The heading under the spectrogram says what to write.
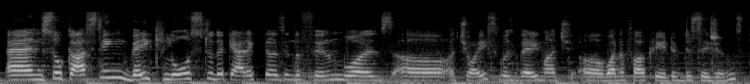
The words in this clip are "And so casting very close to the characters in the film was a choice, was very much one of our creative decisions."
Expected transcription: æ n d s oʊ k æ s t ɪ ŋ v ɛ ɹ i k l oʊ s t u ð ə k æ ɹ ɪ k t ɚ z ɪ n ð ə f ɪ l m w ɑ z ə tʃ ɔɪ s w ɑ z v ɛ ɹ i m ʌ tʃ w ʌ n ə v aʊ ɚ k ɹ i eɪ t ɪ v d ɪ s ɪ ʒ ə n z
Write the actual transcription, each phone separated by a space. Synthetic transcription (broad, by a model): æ n d s oʊ k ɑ s t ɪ ŋ v ɛ ɹ i k l oʊ s t u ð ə k æ ɹ ɪ k t ɚ z ɪ n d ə f ɪ l m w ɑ z ə tʃ ɔɪ s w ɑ z v ɛ ɹ i m ʌ tʃ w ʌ n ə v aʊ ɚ k ɹ i eɪ t ɪ v d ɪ s ɪ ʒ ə n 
